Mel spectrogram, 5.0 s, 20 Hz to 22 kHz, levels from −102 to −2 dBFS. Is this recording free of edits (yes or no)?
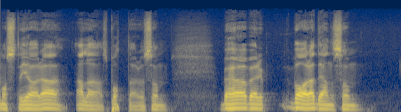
yes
